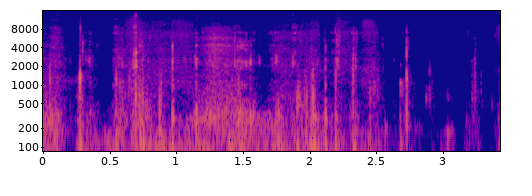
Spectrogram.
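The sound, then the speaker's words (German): Bread is bitten and chewed close up, giving a quiet run of crunchy, crackling bites and irregular mastication sounds. The bursts are uneven and fade toward the end. “Also ich muss jetzt auch zweimal abbeißen vom Brot”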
